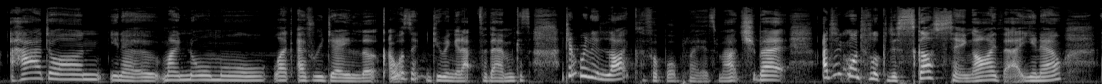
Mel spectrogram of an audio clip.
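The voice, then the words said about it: Put-on accent. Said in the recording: “why am I still doing this accent?”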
